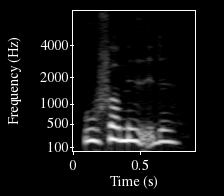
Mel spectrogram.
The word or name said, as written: uformidlet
